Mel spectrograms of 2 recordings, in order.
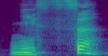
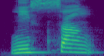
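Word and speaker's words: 日産: Quando a gente fala Nissan, como Takashi Sensei, são 2 sílabas. Mas em japonês é Nissan. Também se conta como uma sílaba.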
